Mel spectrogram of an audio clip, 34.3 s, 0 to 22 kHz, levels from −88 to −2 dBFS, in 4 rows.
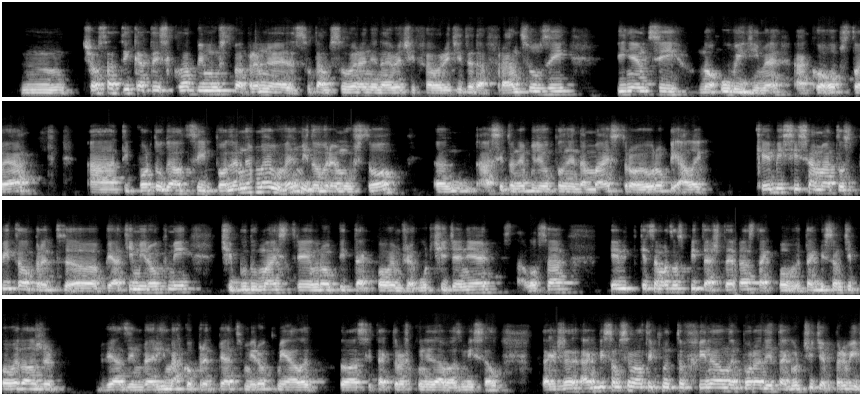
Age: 20-39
